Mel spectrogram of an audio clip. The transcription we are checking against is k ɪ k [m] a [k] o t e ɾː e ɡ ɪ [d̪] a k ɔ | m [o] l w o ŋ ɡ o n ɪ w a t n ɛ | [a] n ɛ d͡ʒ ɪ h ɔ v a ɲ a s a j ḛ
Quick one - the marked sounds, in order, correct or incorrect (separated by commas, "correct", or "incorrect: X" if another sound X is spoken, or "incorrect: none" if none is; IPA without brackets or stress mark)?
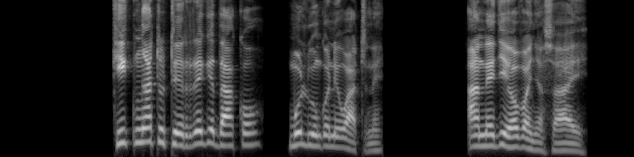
incorrect: ŋ, incorrect: t, correct, correct, correct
